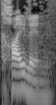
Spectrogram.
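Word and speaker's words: qilin: This, I believe, is a it's not a dragon, it's a Jilin, or I guess it's actually just pronounced Kailin in English.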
